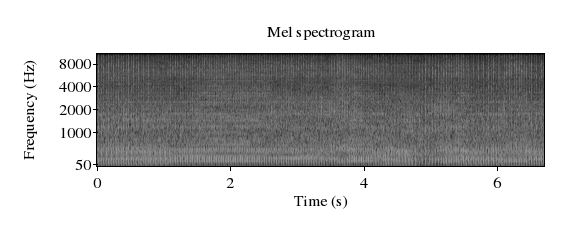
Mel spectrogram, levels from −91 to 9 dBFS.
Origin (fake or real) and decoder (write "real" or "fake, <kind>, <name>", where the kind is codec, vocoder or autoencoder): real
